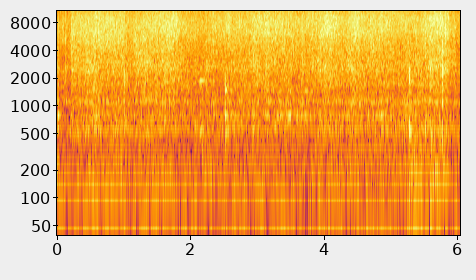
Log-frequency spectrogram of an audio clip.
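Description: Chickpeas frying in hot coconut oil in a pot, a steady sizzle, stirred with a wooden spoon that makes a few light clicks.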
